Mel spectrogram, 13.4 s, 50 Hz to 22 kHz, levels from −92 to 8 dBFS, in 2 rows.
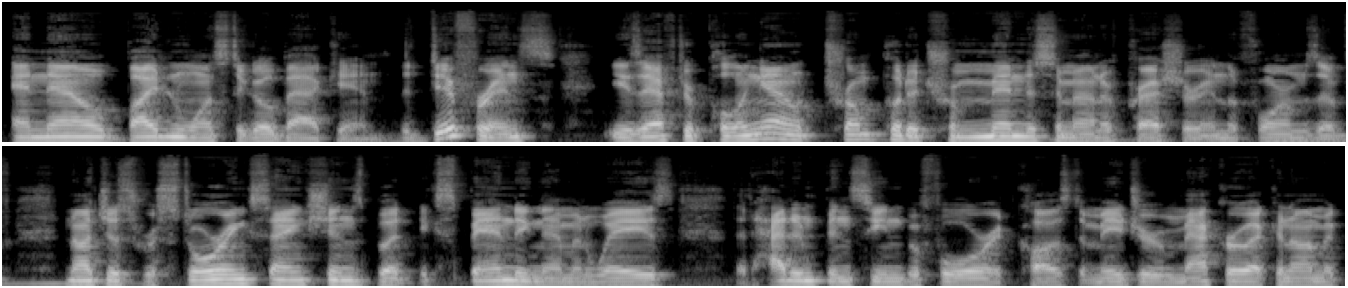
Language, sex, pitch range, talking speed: English, male, 95-120 Hz, 195 wpm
